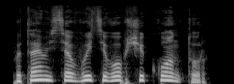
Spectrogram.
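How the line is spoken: Hesitant, uncertain. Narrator (Russian): неуверенно сказала Марьяна

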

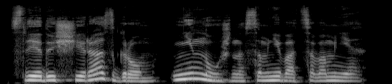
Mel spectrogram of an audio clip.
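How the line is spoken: Grumbling. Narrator (Russian): проворчала я

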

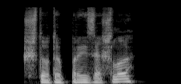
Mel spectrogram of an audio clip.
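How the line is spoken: Quiet question. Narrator (Russian): тихо спросил Всеволод

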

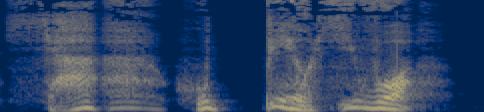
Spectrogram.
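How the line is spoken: Whisper. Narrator (Russian): прошептал Ларри

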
